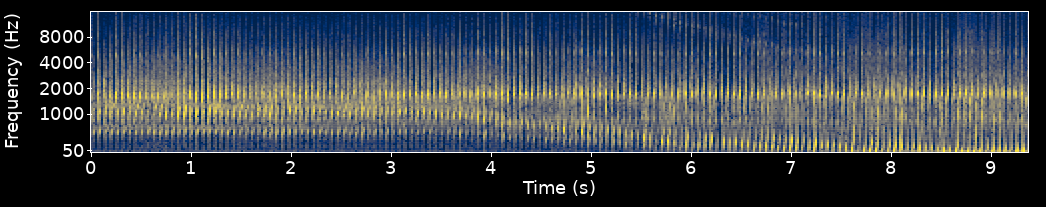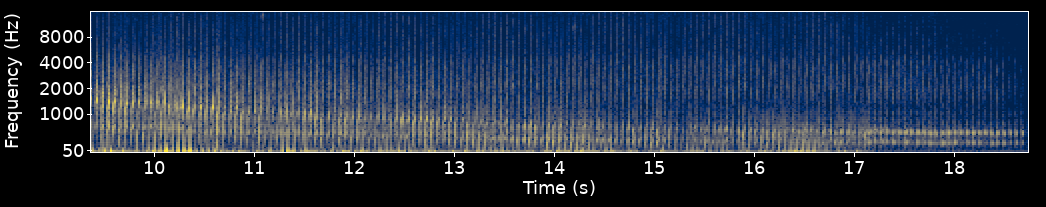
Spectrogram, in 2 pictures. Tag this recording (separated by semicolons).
analog; electronic; synth; noise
